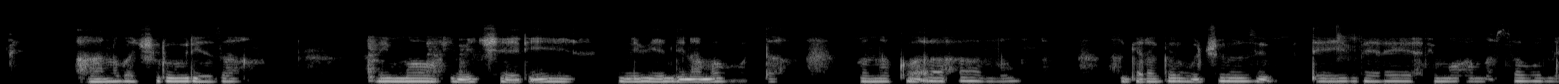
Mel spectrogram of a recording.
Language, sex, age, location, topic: Kinyarwanda, male, 18-24, Nyagatare, finance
